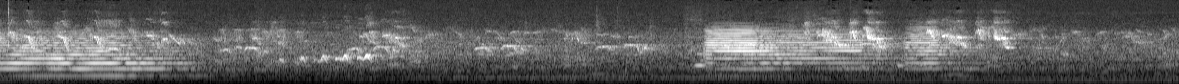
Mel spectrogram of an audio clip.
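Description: Birds chirping and twittering throughout. A long steady horn tone sounds twice over them: once at the start for about two and a half seconds, and again about nine seconds in for about three seconds.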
